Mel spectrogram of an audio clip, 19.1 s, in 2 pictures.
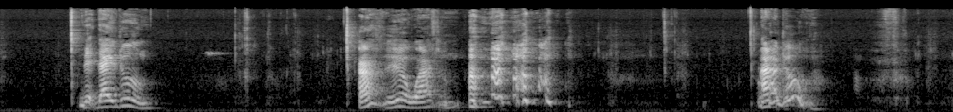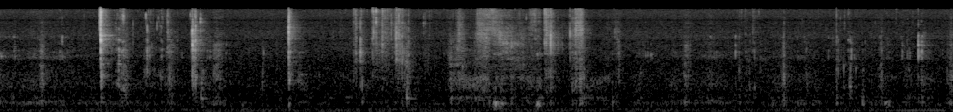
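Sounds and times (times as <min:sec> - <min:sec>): faint chewing: 0:02.1 - 0:03.6, 0:05.6 - 0:07.6, 0:08.5 - 0:19.0.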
